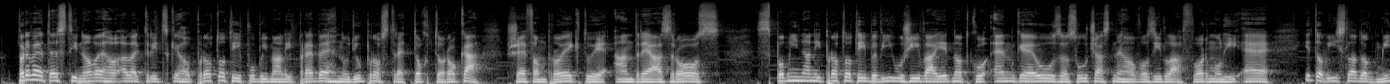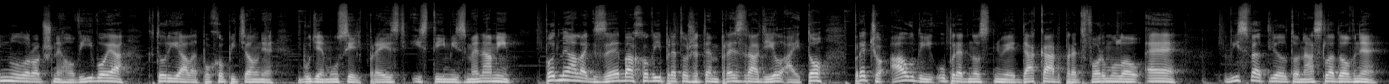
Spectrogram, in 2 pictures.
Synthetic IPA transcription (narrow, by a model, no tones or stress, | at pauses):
pr̩ʋɛːt̪ɛst̪inɔʋɛːɦɔɛlɛk̚t̪ɾit͡skɛːɦɔpɾɔt̪ɔt̪ipubimalipɾɛbɛɦnuːɟupɾɔst̪ɾɛt̪ːɔxt̪ɔɾɔka | ʃɛːfɔmpɾɔjɛkt̪ujɛʔand̪ɾɛazɾɔːs | spɔmiːnaniːpɾɔt̪ɔt̪ibʋiuʒiːʋajɛd̪nɔt̪kuʔɛmɡɛːuːzɔsuːt͡ʃasnɛːɦɔʋɔzid̪lafɔɾmuliʔɛː | jɛt̪ɔʋiːslɛd̪ɔɡminulɔɾɔt͡ʃnɛːɦɔʋiːʋɔjakt̪ɔɾiːalɛpɔxɔpicɛʎɲɛ | buɟɛmusɪɛcpɾɛjzɟist̪iːmizmɛnami | pɔɟmɛalɛɡzɛːbaxɔʋipɾɛt̪ɔʒɛt̪ɛnpɾɛzɾaɟila̰jt̪ɔpɾɛt͡ʃɔʔaʊd̪iupɾɛd̪nɔst̪ɲujɛd̪akaɾt̪̚pɾɛt̪fɔɾmulɔʊʔɛː | ʋisʋɛt̪lilt̪ɔnaslɛd̪ɔʊɲɛ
